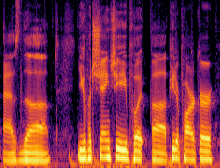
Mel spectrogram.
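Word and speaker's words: Shang-Chi: lead superhero movies made yeah I I love shangi or shangi I always forget the right pronunciation Chun SE like that Chun SE yeah I love that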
